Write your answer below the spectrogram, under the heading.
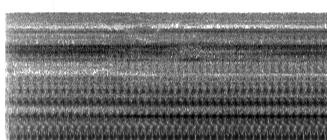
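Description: Steady mechanical hum with a fast, even pulsing buzz from a running compressor nebulizer.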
